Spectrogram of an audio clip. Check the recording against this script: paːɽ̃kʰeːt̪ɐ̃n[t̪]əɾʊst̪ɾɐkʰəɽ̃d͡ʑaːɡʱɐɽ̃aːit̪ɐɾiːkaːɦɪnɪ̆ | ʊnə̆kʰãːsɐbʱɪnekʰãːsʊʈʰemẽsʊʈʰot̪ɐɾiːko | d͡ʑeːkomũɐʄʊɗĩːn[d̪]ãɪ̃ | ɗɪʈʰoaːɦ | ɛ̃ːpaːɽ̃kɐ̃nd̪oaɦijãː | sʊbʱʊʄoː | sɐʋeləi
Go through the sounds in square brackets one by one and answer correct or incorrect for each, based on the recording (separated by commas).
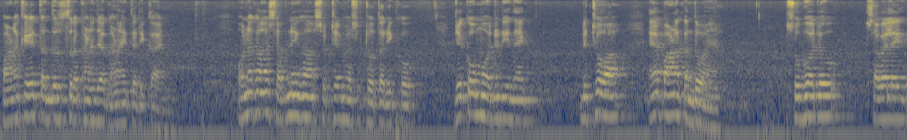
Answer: incorrect, correct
